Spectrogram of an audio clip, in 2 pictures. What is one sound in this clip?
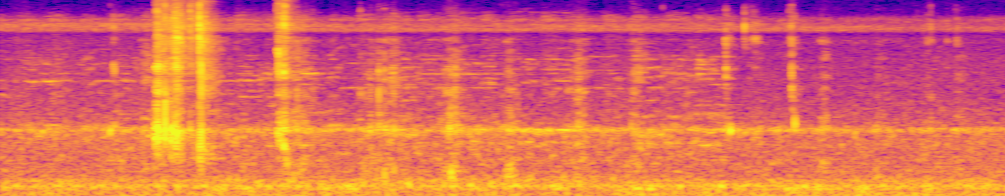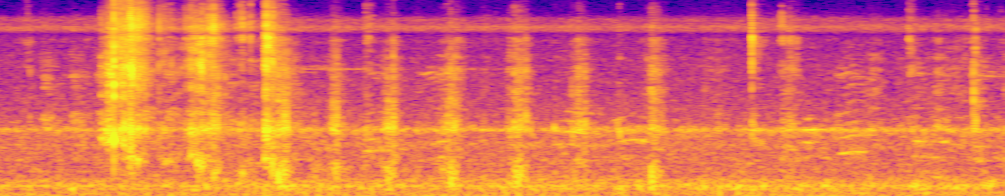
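A man crunches crispy crackers loudly up close.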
